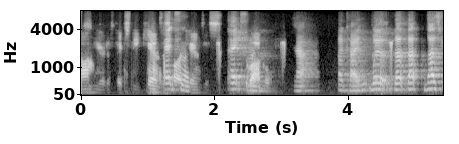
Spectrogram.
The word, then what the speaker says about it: Kansas: So the state, K-A-N-S-A-S, like the band, is pronounced how? Kansas.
